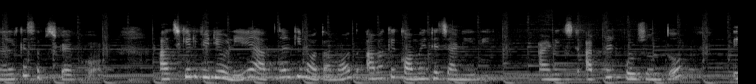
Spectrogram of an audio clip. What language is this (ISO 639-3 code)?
ben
